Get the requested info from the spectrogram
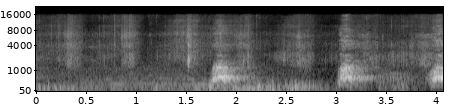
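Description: A dog barking twice, two short barks a little over a second apart.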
